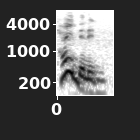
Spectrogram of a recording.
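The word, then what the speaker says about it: Hidilyn: How do you pronounce her name? Kasi ang dami nag-iimbento kung paano i-pronounce yung pangalan. Di ba Ano nga Heidelin? ba? It's Heidelin.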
